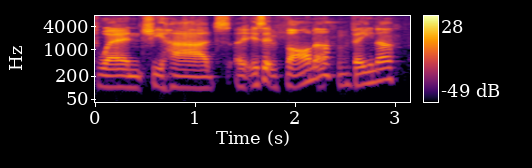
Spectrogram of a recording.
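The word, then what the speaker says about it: Vaner: I just The only time I agreed with it was when she had is it Vanna? Veaya? I think it's it might be pronounced like honor like vonor like her son essentially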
